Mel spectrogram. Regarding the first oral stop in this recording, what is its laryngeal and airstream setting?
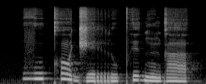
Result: aspirated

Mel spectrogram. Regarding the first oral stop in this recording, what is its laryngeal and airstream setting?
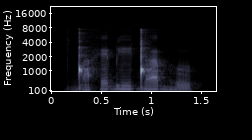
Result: click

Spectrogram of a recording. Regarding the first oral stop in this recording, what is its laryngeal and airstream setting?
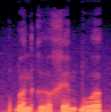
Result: implosive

